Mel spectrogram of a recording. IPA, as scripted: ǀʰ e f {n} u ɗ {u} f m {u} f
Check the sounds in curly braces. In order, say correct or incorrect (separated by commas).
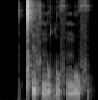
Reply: correct, correct, correct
